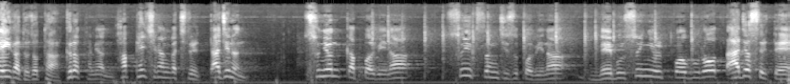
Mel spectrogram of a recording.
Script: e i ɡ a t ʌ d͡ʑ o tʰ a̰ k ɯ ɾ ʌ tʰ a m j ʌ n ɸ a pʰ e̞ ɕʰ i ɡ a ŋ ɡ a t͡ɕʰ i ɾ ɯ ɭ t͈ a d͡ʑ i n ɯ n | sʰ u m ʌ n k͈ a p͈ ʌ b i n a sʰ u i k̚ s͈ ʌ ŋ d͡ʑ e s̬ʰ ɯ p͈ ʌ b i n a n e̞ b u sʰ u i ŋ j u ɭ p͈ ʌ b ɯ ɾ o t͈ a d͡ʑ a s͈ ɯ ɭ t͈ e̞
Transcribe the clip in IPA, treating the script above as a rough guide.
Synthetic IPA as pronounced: e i ɡ a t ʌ d͡ʑ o tʰ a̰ k ɯ ɾ ʌ tʰ a m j ʌ n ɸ a pʰ e̞ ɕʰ i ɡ a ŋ ɡ a t͡ɕʰ i ɾ ɯ ɭ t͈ a d͡ʑ i n ɯ n | sʰ u ɲ ʌ n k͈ a p͈ ʌ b i n a sʰ u i k̚ s͈ ʌ ŋ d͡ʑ i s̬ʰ u p͈ ʌ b i n a n e̞ b u sʰ u i ŋ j u ɭ p͈ ʌ b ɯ ɾ o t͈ a d͡ʑ ʌ s͈ ɯ ɭ t͈ e̞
